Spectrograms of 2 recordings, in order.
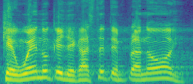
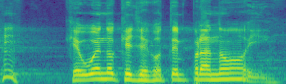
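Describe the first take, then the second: First: It is said as sincere praise. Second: It is said with a mocking, sarcastic tone.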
